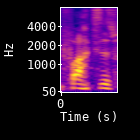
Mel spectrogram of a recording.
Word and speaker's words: Faux: And I knew a guy in school, his last name was Fox, F A U X, and that's how he pronounced it was Fox. So uh, that's what I'm going to go with.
